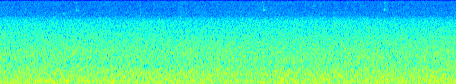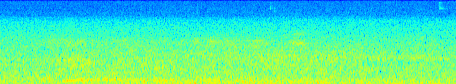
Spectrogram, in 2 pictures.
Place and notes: Scarborough, UK - Autumn, Peasholm Park, Scarborough, UK
Binaural field recording Autumn, Peasholm Park, Scarborough, UK
Waterfall, ducks, other bird life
